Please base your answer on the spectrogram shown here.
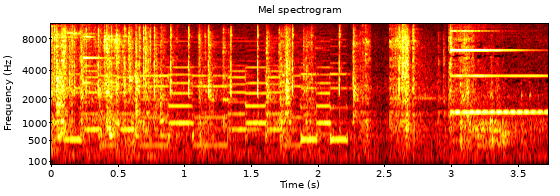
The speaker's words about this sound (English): They prefer to earn or win virtual coins in the game, which they put into a prize machine in the hope of getting a character they want.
